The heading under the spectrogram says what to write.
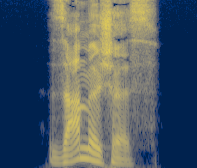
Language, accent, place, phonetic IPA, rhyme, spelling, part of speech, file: German, Germany, Berlin, [ˈzaːmɪʃəs], -aːmɪʃəs, samisches, adjective, De-samisches.ogg
- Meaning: strong/mixed nominative/accusative neuter singular of samisch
